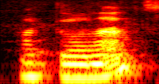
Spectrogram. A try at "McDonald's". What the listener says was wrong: Mac. No hay una A, es la M-M-M-M-Mac. McDonald's.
